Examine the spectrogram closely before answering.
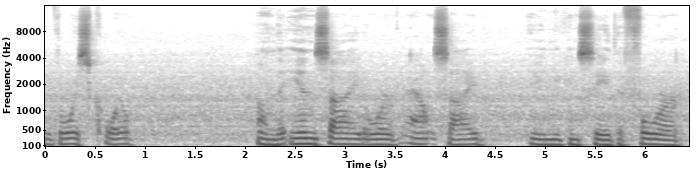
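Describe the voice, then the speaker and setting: A man narrating a vintage radio repair as a relaxed how-to voice-over, matter-of-fact and unhurried, with frequent "uh" pauses. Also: medium pitch, a little hiss or hum, poor audio. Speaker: radio restoration hobbyist.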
